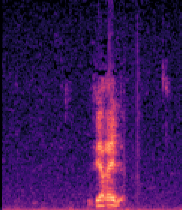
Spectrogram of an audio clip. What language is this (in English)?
French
